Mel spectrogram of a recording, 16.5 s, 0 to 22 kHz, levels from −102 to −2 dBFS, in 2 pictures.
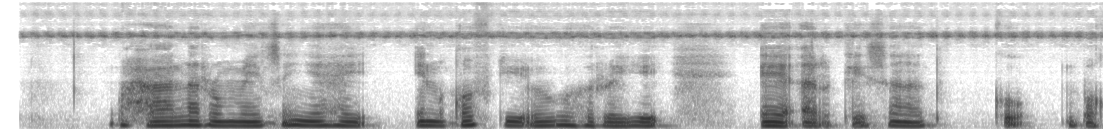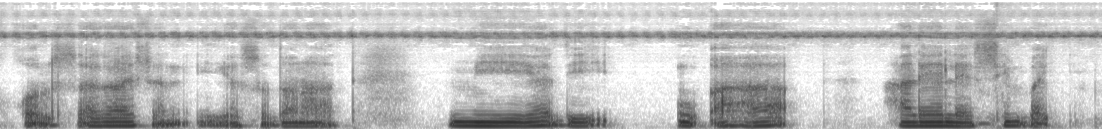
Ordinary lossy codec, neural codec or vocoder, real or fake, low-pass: MP3, 96 kbps; vocoder, 44.1 kHz, 128 mel bands, Pupu-Vocoder; fake; 19.8 kHz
